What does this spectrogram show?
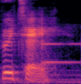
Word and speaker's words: beauté: By the way, this is pronounced beauté in French.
